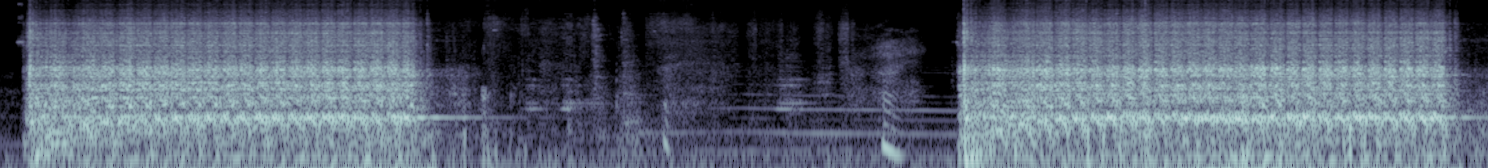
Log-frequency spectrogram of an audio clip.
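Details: Farmall H tractor, flooded by choking; gas drained from the carburettor, fuel on: two long runs of even starter cranking, turning over freely but never firing. Cranks, no start; cause unconfirmed.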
